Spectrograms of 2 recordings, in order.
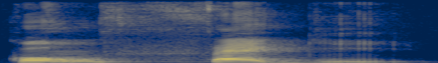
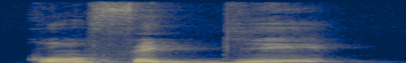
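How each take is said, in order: First: "Consegue" slowly, the middle "se" strong with an open e; stress on middle syllable. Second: "Consegui" slowly, stress on the final "gui", rising at the end; stress on final syllable. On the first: Teacher showing students the stress of "Consegue", on "se". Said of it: "A sílaba tônica é o sé". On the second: Teacher showing students the stress of "Consegui", on "gui". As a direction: lean on the last syllable of "Consegui". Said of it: "reparem que até a sílaba tônica mudou". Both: Shown as a demonstration.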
